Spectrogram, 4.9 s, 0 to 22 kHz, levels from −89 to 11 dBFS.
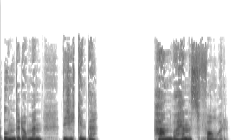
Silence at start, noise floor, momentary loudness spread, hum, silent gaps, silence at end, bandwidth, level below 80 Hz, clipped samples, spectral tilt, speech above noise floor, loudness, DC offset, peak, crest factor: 0.1 s; under -90 dBFS; 12 LU; none; 2.07-3.05 s; 0.4 s; 16.5 kHz; -54 dBFS; under 0.1%; -5.5 dB/octave; over 72 dB; -19 LUFS; under 0.1%; -2 dBFS; 18 dB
